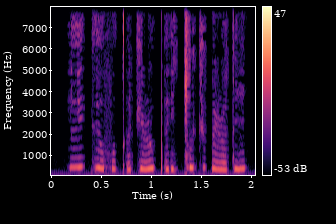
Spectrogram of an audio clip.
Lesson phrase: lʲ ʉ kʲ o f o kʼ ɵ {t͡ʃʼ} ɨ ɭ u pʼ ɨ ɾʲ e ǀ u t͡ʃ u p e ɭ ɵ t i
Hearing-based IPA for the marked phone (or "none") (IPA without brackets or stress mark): t͡ʃ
